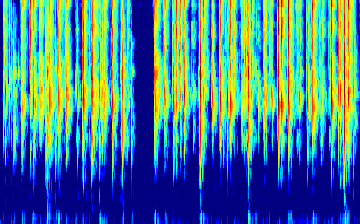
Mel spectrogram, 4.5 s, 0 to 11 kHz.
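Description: A 60% mechanical keyboard with clear pink polycarbonate keycaps is typed on by fingertips with short manicured nails. The result is a steady run of quick, bright, clicky keystrokes centered around 2.6 kHz, with a brief pause just before the two-second mark.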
